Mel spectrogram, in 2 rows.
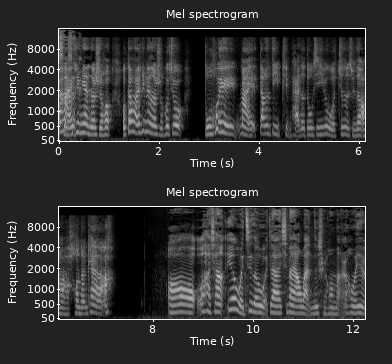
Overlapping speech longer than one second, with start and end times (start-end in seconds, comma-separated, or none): none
